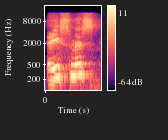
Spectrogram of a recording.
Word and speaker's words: Abmas: Well, I don't know anyone on Arkansas, but I definitely don't know of anyone on Arkansas who's got a silent B in their name that's actually an S. – Yeah. – Like Oral Roberts does. You have Max Asmus, A-B-M-A-S.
